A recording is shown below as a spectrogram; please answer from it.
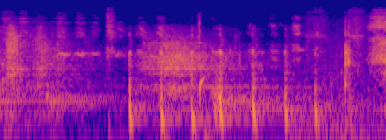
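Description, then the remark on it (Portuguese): A recorded fart echoing in a porcelain bowl, a sputtering run of about eight low, evenly spaced pops over a second or so, over a faint steady hiss with no talking. “O peido é, o tava peido, uma bacia. Peido, é o peido da porcelana, é o eco da porcelana.”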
